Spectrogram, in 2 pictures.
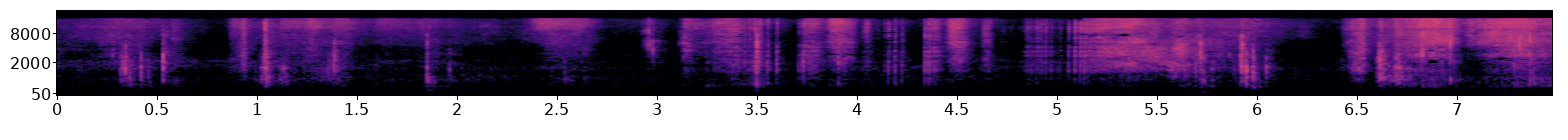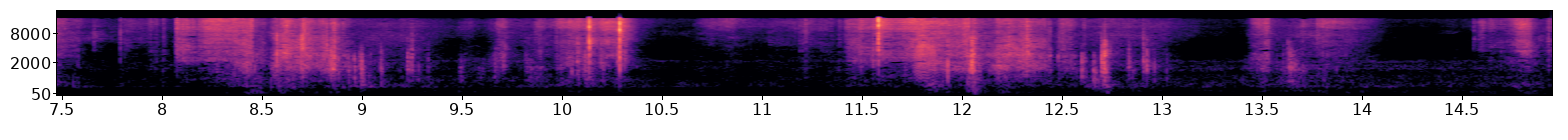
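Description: A flat hand slides and rubs across the pages of an open glossy paper catalog on a table, then fingers turn a glossy page. Soft, bright rubbing swells alternate with sharp, crisp paper snaps and rustles at an irregular pace, with little low end.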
